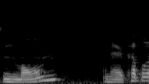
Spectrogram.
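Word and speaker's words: 門: part one all right those are gates it's pronounced Mon and there are a couple other pronunciations mom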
